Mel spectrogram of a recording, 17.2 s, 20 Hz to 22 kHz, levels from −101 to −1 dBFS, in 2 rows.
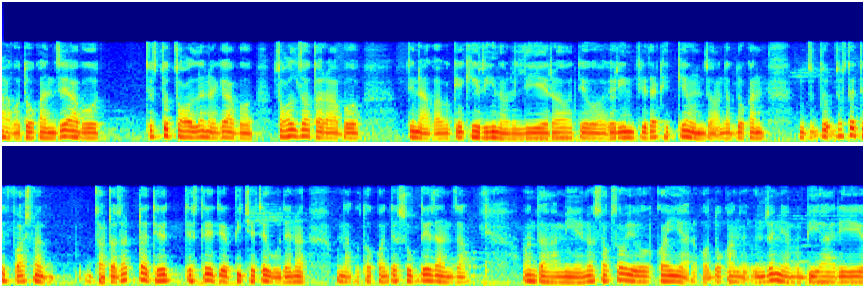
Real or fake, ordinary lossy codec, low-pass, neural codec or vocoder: real; none; none; none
